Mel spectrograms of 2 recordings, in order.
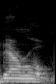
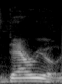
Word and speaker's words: Daryl: Carol looking for Daryl darel it's not darl it's darel it's a y there it's Carol and darel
